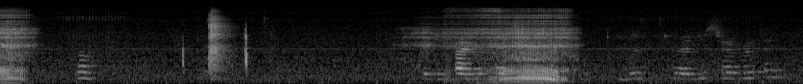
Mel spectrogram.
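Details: One loud, harsh, rattling snore lasting over a second, with quiet talking and knocks in the room: a brother asleep on the couch, snoring really loudly.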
